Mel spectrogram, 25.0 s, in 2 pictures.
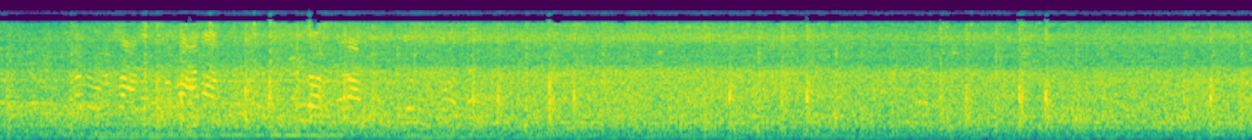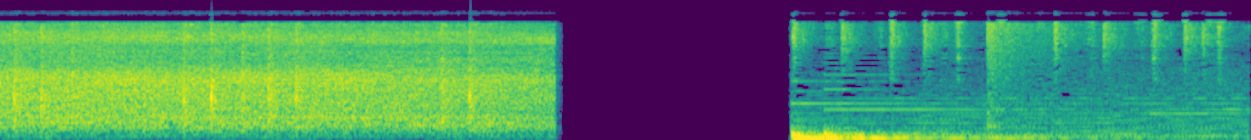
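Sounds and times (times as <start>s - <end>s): wheels clacking over rail joints: 0.0s - 15.7s, 22.4s - 25.0s
wheel and rail noise: 0.0s - 18.1s, 22.0s - 25.0s.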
